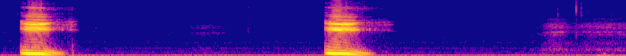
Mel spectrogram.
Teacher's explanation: it's a long e sound spoken through rounded lips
